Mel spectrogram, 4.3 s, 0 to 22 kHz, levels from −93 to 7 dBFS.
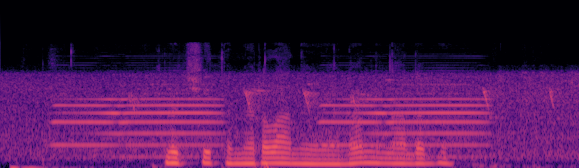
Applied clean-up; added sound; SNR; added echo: none; Wind instrument, woodwind instrument + Bird vocalization, bird call, bird song; 3 dB; none.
